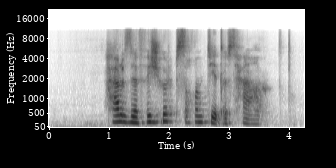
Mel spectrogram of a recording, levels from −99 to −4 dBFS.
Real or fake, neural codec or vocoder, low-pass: fake; codec, 16 kHz in and 24 kHz out, 0.8 kbps, FocalCodec, streaming, 65536 codes; 10.8 kHz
